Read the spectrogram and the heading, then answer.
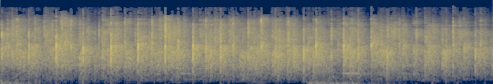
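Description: An audience applauds steadily, a dense wash of many hands clapping at once with sharper individual claps standing out, holding at a fairly even loudness throughout.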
